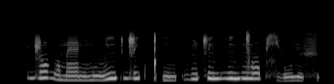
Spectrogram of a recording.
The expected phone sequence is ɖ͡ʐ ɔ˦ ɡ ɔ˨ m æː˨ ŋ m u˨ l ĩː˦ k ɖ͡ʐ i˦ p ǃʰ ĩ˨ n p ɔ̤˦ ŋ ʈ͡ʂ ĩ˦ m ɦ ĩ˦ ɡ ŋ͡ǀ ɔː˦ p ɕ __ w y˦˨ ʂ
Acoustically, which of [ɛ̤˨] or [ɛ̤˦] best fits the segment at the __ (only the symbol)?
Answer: ɛ̤˨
